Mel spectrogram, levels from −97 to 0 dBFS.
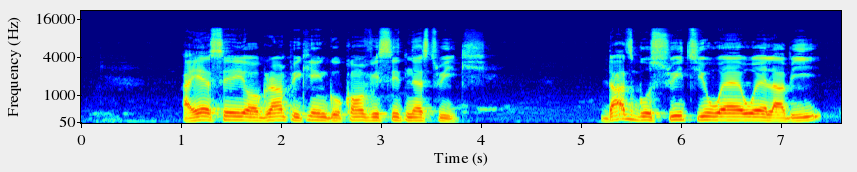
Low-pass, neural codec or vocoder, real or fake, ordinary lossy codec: none; none; real; none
